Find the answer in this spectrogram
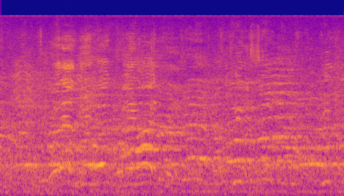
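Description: Many overlapping voices of spectators and people around the cage shouting and calling out, with one brief louder peak a little over a second in.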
